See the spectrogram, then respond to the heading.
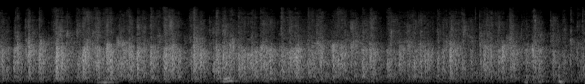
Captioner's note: applause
